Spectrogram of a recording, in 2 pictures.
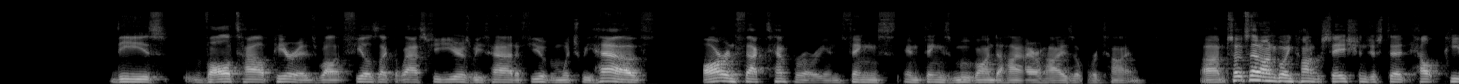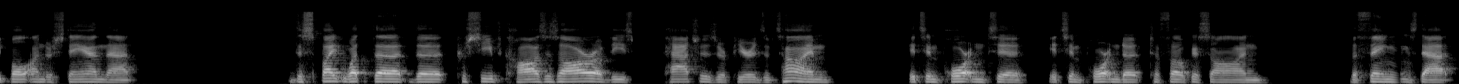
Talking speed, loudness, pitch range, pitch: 150 wpm, -27 LUFS, 105-125 Hz, 115 Hz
